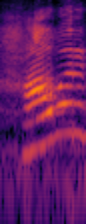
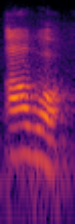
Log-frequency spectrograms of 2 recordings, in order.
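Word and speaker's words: hour: हैं जब भी हम हावर नहीं बोलते इसे हम हावर नहीं बोलेंगे आव एच साइलेंट होता है एच चुप रहता है साइलेंट लटर वाले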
